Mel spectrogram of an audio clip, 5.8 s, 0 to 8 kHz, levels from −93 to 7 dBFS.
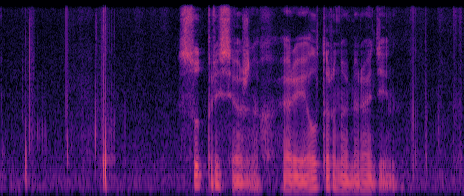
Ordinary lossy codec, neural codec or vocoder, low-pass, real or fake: none; none; 7.2 kHz; real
